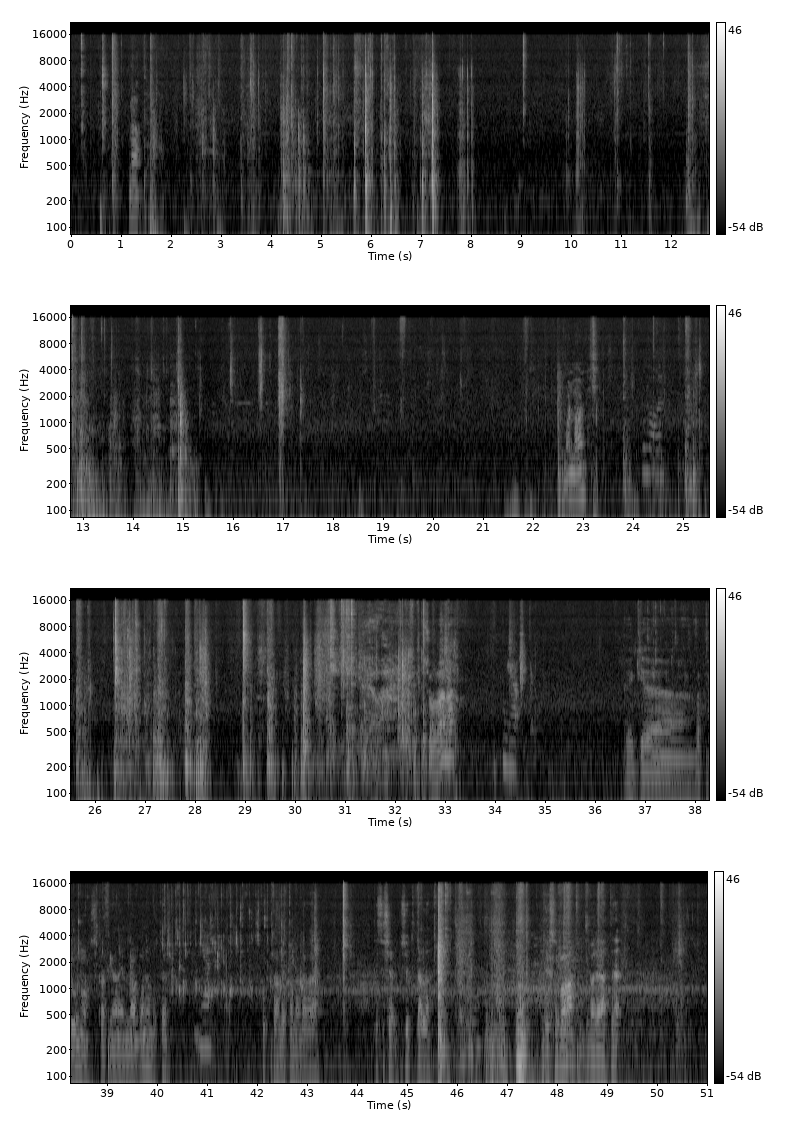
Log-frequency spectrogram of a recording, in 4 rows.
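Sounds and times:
noise: 0:00.0 - 0:39.6, 0:41.8 - 0:51.0
footsteps: 0:24.9 - 0:28.3, 0:45.6 - 0:51.0.

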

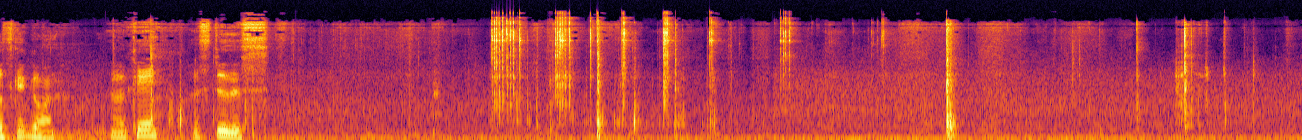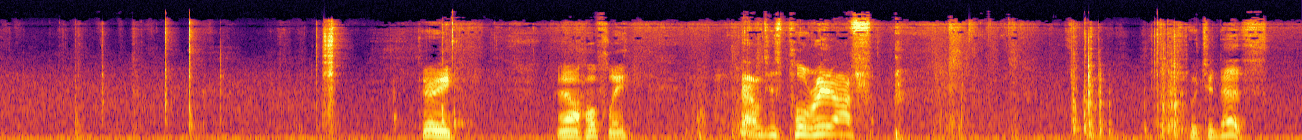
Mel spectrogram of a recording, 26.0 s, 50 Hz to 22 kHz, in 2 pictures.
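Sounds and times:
socket ratchet clicking: 0:04.9 - 0:08.0.

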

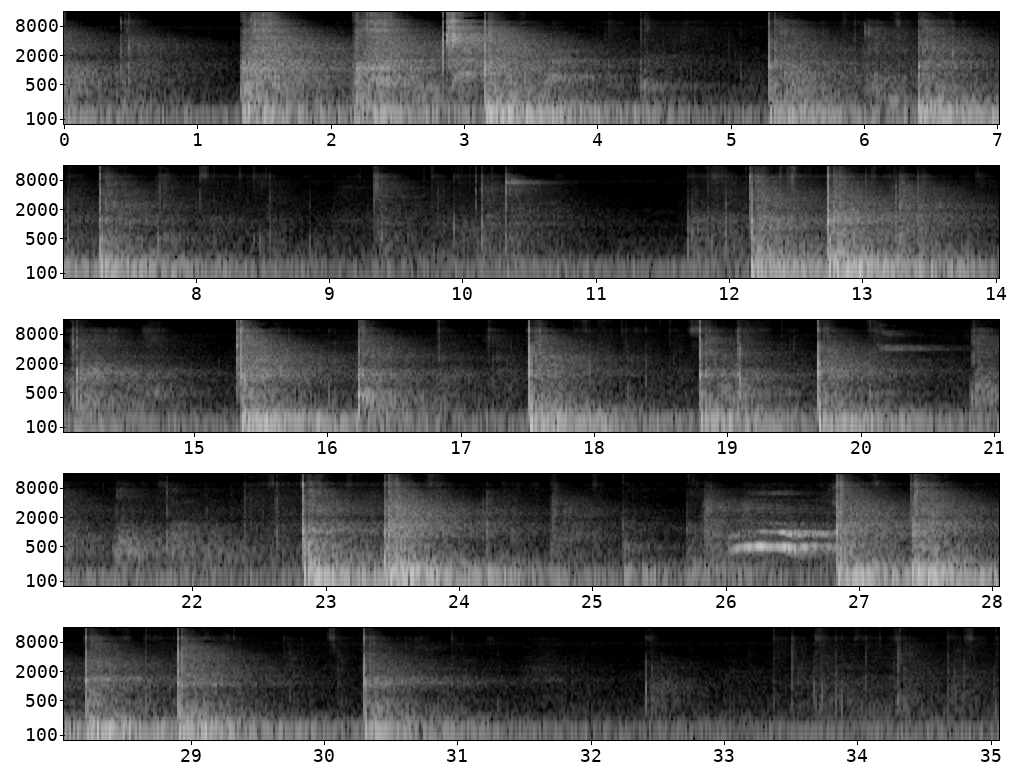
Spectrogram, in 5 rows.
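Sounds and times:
basketball bouncing on hardwood floor: 0:05.2 - 0:08.7, 0:09.3 - 0:10.7, 0:11.6 - 0:26.2, 0:26.8 - 0:31.1, 0:33.4 - 0:35.0.

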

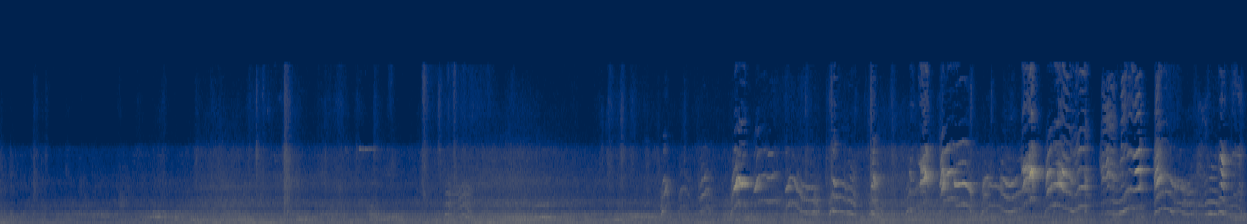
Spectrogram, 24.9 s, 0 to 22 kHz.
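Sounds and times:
puppies whimpering and squealing: 0:08.8 - 0:10.4, 0:12.4 - 0:24.9.

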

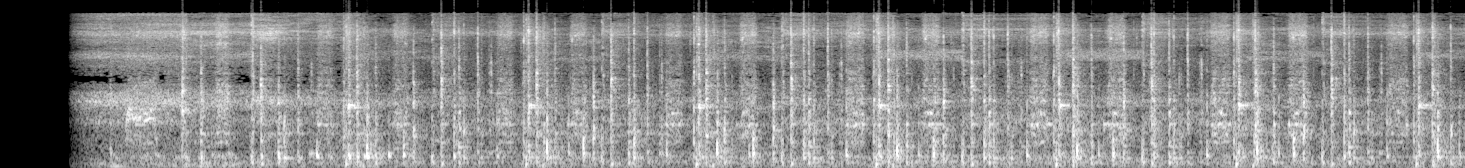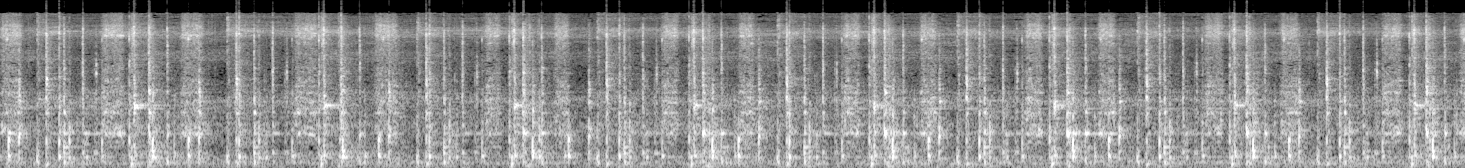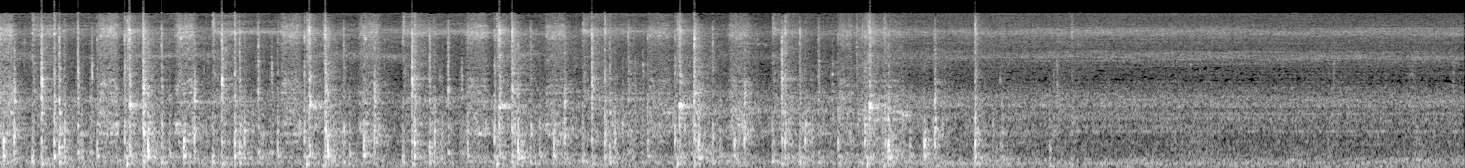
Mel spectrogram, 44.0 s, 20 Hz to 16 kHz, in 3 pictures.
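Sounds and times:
machinery mechanical din: 0:01.0 - 0:39.5
rapid clicking and metallic clatter: 0:01.8 - 0:39.4.

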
